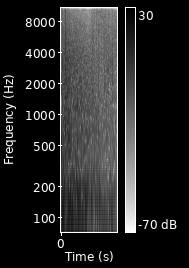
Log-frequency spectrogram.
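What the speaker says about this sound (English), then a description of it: "Hostile mortar strike near your position." A heavy, close mortar strike explosion in Call of Duty: Modern Warfare II ground war, a loud low boom that hits at once and rumbles away over a second.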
